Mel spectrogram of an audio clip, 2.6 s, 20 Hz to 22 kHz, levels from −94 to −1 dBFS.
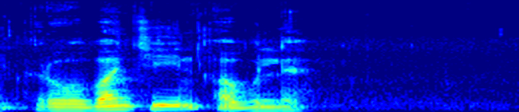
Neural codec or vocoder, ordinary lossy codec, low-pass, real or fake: none; none; none; real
